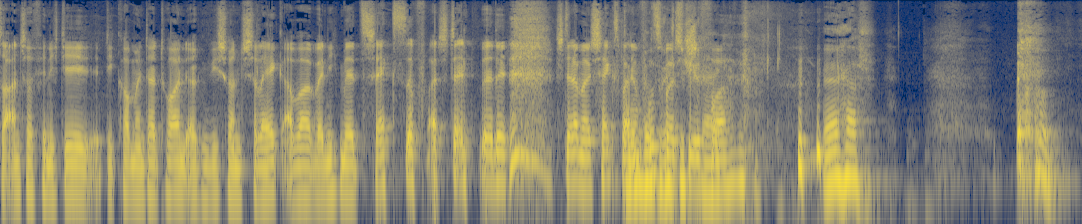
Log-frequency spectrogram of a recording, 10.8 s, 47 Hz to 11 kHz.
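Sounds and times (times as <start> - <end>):
speech: 0.0 - 8.8, 10.2 - 10.6
breathy inhale: 5.1 - 5.6, 9.2 - 10.0
person coughing into the microphone: 10.2 - 10.8.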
